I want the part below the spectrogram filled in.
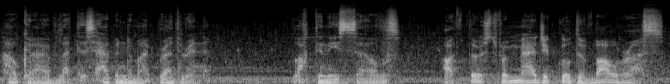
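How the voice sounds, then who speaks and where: An actor playing a proud, troubled young elf prince in a fantasy game, speaking in a grave, formal way. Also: male voice, very deep voice, normal speed, background noise. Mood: anguished. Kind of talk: dramatic fantasy game voice acting. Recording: background music under the voice.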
